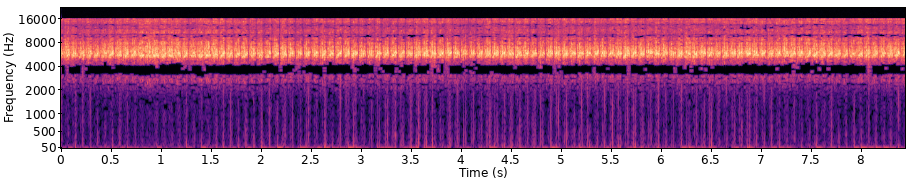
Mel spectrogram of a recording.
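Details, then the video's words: Kutsuwamushi, or Japanese leaf katydid, endemic to Japan and found while searching for brown and green individuals, sings a loud, unbroken, grating rattle of fast, tightly packed pulses, strong and high-pitched, steady throughout. "Leaf Grasshopper Songs!!"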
